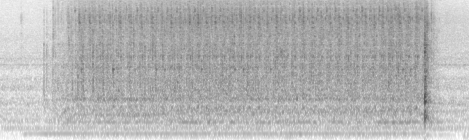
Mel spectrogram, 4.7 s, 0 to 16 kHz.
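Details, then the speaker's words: 1962 Husqvarna Viking 19E sewing machine at about 50% power doing a blind hem stitch through eight layers of cotton-polyester: the motor labours, chugging slowly with grinding, moaning and groaning. "Wow that was that was tough did you hear it struggle you heard kind of grinding and moaning and groaning"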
